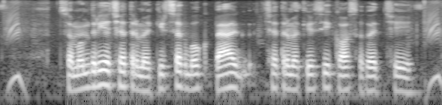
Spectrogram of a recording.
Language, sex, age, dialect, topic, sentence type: Maithili, male, 18-24, Southern/Standard, agriculture, statement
